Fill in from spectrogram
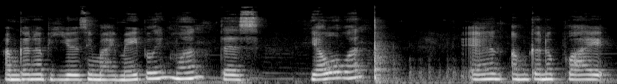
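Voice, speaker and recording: On a recording with slight background noise, a young woman from Brazil talks through a makeup tutorial step by step, her Brazilian Portuguese accent clear and "like" cropping up often. She speaks unhurriedly in a mellow, high-leaning voice with fairly even intonation.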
